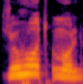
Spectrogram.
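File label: "zhuhut" plural, Archi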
